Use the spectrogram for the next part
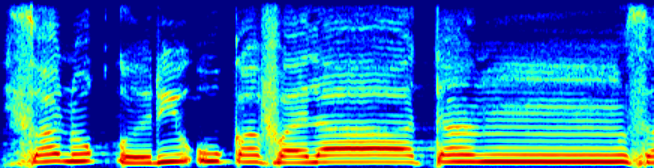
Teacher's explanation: سین کی ادائیگی کلیئر کرنی ہے دونوں میں, اور تنسا میں مد نہیں کریں گے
